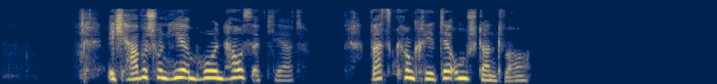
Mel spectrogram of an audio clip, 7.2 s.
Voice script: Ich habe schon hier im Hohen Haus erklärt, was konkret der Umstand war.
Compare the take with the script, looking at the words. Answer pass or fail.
pass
